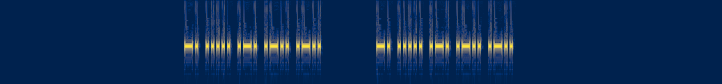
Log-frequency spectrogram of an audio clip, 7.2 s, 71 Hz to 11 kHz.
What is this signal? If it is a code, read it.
Morse code, heard as a keyed tone, about 41 wpm, 700 Hz. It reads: N5RLL N5RLL
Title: USA Call Signs - 5 Characters - Repeated 2x - 45wpm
